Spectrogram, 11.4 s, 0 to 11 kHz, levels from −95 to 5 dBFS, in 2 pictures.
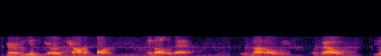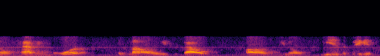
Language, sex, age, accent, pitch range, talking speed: English, female, 30-49, American, 140-165 Hz, 130 wpm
